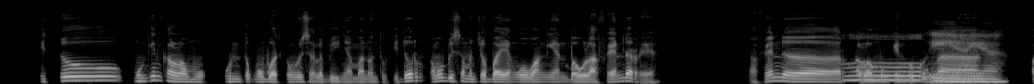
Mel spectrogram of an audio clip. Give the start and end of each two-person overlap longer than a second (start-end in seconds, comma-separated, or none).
8.4-9.8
